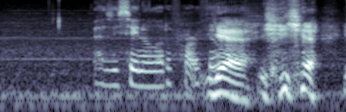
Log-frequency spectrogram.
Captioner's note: laughing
